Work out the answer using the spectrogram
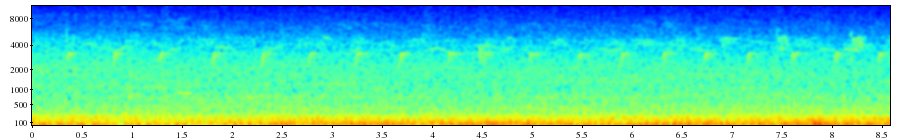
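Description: A small bird chirping over and over in short, high notes, about two a second, over a low steady rumble.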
